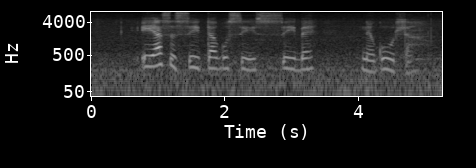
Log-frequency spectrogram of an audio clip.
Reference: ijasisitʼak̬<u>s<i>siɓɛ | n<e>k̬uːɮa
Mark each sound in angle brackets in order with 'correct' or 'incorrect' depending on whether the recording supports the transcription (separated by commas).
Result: correct, correct, correct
